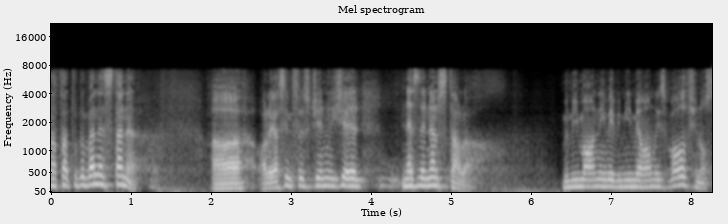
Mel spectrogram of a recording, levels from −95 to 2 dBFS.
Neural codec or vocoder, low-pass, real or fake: codec, 16 kHz in and 24 kHz out, 0.4 kbps, LongCat-Audio-Codec, fine tuned four codebook decoder; 7.2 kHz; fake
